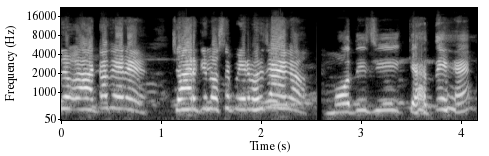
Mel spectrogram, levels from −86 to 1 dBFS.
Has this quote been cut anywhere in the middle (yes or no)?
yes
